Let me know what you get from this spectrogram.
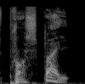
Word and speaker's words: prostate: And you're saying it wrong. It's prostate.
